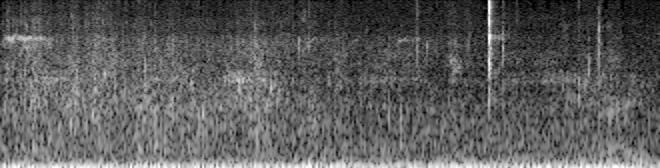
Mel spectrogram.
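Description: Wind buffeting the microphone as a steady low rumble and rush, with one sharp click about three seconds in.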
